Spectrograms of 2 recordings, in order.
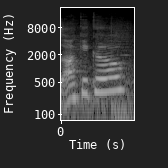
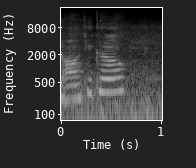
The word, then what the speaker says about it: Akiko: to again Akiko Akiko the way that my computer pronounces it is Akiko Akiko like real fast I've been saying AKO I don't know man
